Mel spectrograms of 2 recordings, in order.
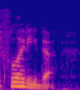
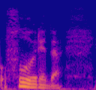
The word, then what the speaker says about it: Флорида: Все-таки штат Флорида в русской транскрипции, ну, в русском произношении принято называть Флорида. Хотя американцы, естественно, называют его Флорида.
